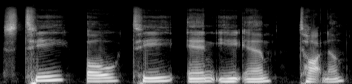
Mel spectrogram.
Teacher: The middle ham becomes nem, almost silent.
